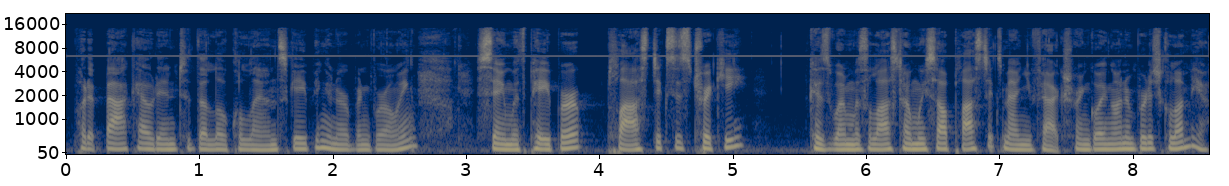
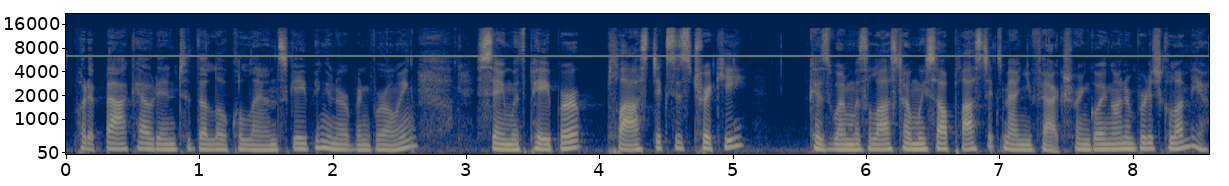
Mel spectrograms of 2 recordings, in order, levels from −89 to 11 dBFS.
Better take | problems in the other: first | high-pitched whine; loud; throughout; 6.5 kHz, 9 dB below the speech; faint in the first

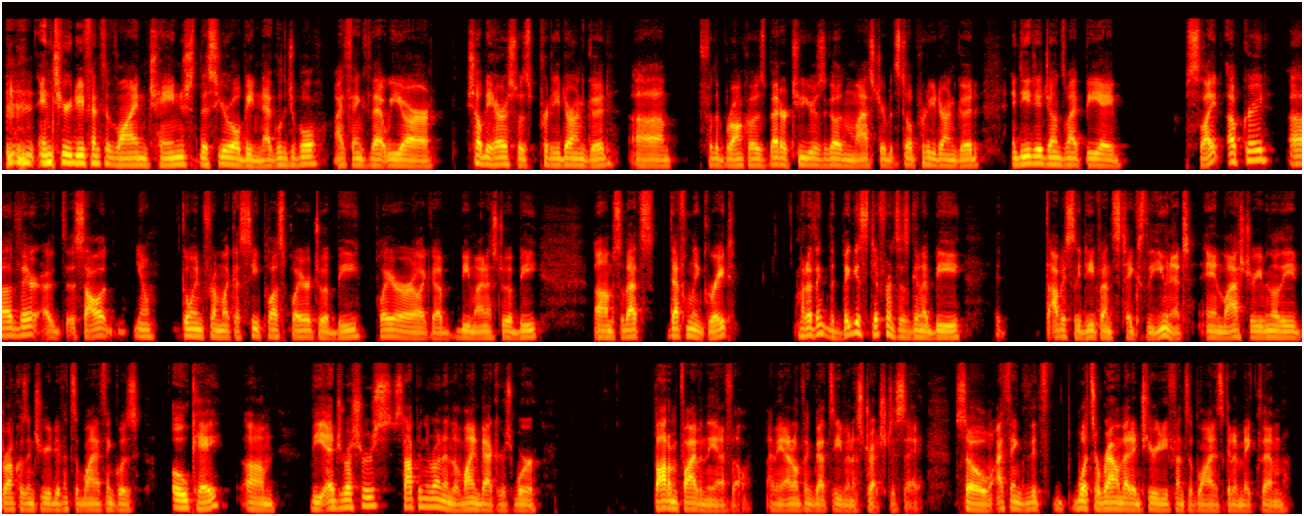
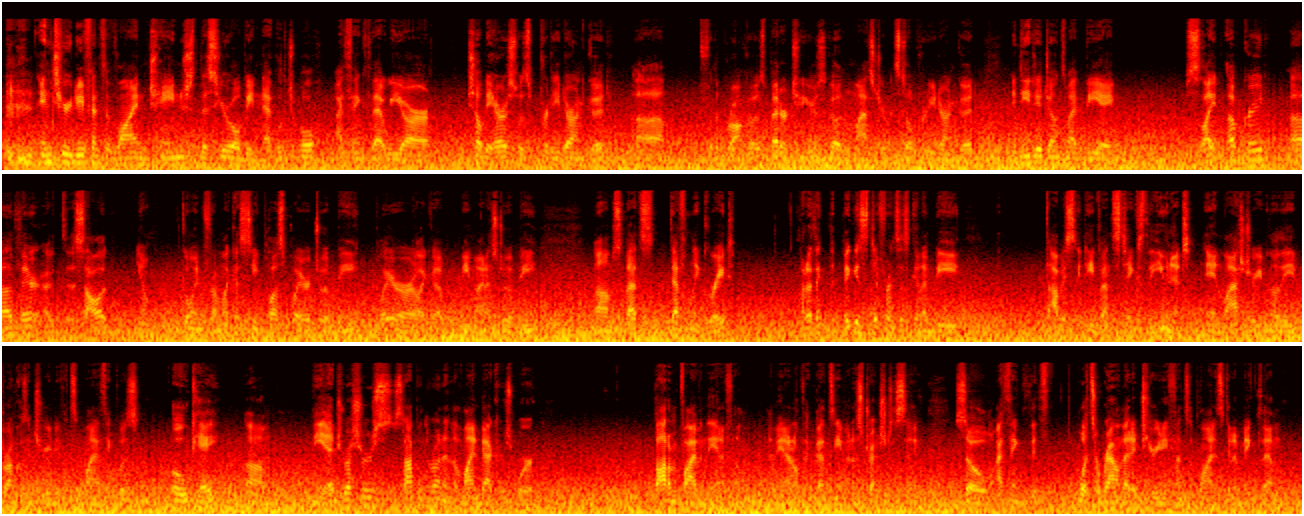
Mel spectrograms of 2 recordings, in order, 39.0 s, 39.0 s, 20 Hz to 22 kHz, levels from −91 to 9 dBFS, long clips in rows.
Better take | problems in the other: first | wind noise on the microphone; heavy; 5 dB below the speech

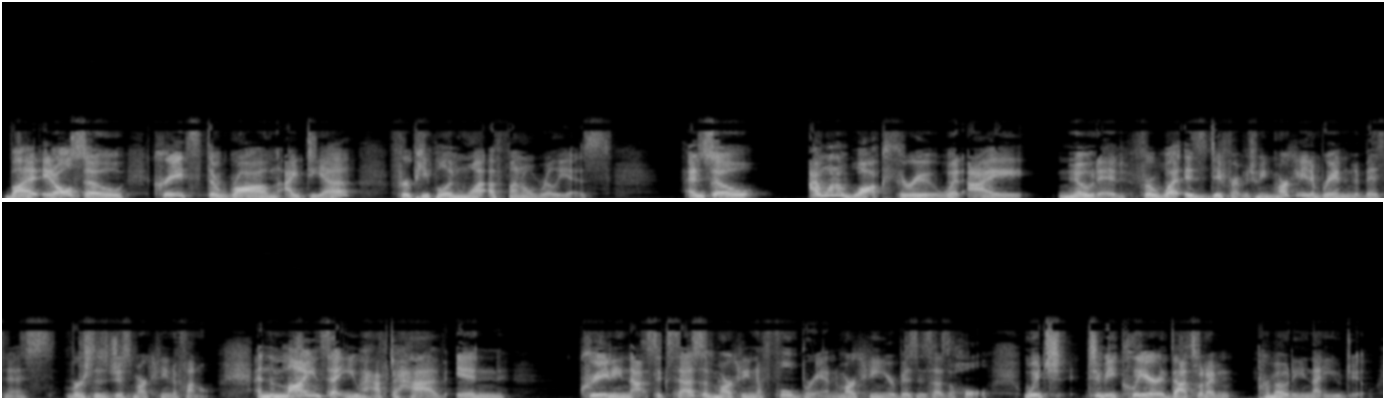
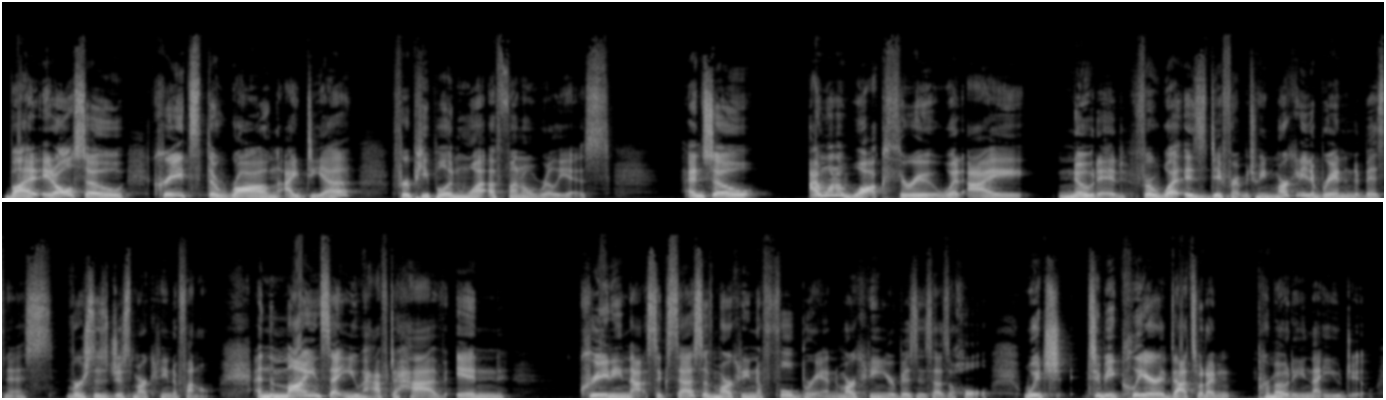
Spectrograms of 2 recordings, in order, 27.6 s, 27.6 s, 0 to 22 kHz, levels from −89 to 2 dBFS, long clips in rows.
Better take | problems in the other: second | garbled, watery; badly; nothing above 7.5 kHz

